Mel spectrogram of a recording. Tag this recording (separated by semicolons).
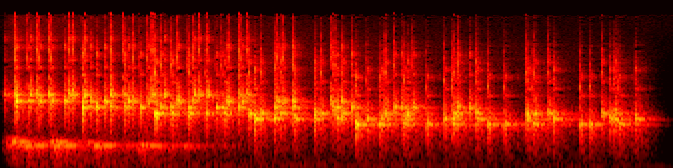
remix; claves; transformation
